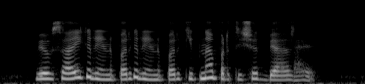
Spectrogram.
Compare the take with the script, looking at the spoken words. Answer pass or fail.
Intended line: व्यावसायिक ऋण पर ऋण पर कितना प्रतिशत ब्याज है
pass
